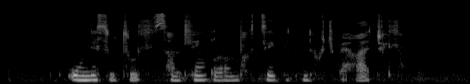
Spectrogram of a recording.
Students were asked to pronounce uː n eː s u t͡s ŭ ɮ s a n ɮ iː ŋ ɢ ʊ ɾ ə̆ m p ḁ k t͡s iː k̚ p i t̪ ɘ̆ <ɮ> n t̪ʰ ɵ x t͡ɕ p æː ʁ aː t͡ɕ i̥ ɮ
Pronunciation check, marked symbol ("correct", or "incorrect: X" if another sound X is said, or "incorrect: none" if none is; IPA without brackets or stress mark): incorrect: none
